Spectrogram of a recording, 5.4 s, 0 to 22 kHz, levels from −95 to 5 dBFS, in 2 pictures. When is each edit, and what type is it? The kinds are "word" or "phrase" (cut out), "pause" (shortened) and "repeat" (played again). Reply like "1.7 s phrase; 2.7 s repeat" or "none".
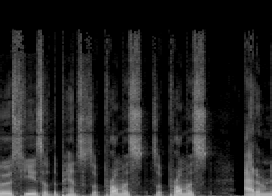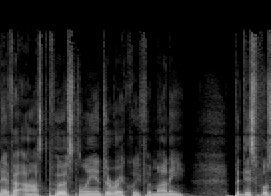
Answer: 1.5 s repeat; 3.2 s word

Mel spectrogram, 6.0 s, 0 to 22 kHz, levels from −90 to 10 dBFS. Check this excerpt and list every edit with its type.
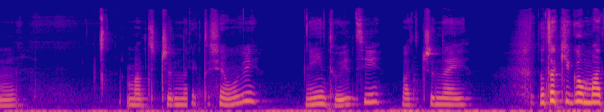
1.9 s word

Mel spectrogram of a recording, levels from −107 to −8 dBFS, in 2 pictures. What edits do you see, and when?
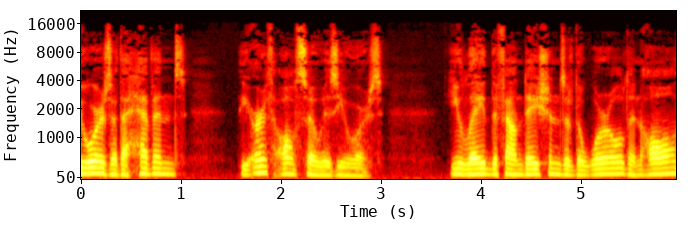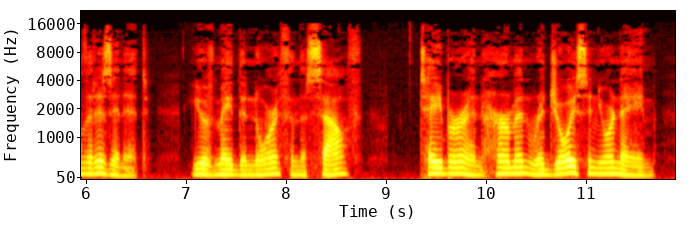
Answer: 6.9 s pause

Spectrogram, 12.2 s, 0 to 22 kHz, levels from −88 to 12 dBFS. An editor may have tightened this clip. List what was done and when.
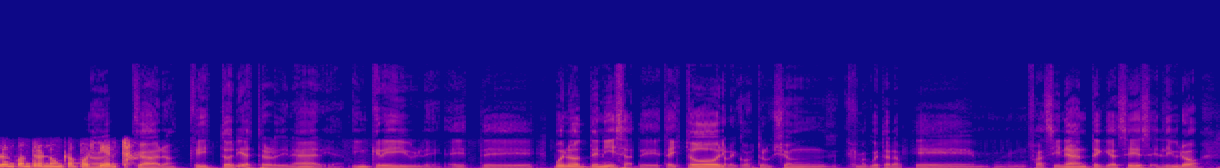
3.4 s word; 5.4 s pause; 6.3 s phrase; 7.2 s word; 8.6 s word; 9.0 s word

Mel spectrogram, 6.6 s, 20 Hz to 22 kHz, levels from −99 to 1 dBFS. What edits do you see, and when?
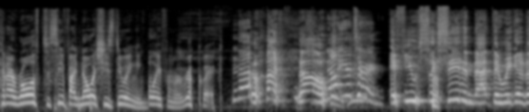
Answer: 1.9 s word

